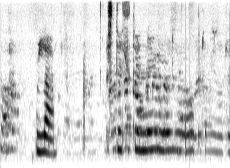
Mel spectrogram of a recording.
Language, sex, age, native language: Icelandic, female, 11, Icelandic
